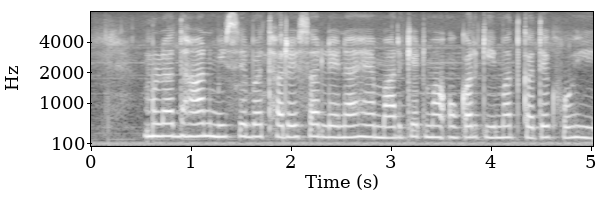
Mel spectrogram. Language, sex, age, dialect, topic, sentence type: Chhattisgarhi, female, 18-24, Northern/Bhandar, agriculture, question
